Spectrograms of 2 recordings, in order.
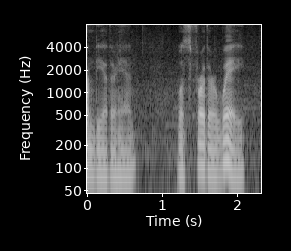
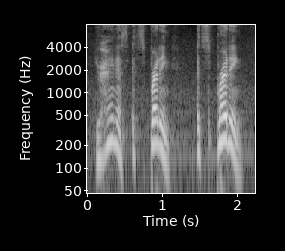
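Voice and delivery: shrill, full-throated, very loud, high cry of alarm; 13 semitones higher, 9 dB louder than usual. Narrator reading a doctor's words to His Highness as an infection spreads, shouting in alarm. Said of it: "The doctor shouted in alarm".

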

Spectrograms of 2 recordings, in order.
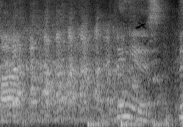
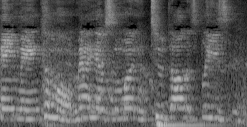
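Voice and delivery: higher-pitched bad American accent, begging tone. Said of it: "why are you speaking in an American accent".

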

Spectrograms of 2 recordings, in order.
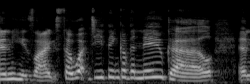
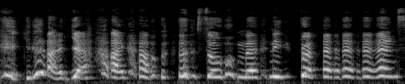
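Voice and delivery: very slow, high, fighting back tears; 6 semitones higher, 6 dB louder than usual. Retelling a story where Nina answers her grandma's call, acting out holding back tears. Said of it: "Nina's trying to hold back tears".

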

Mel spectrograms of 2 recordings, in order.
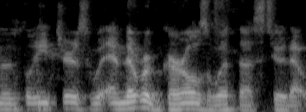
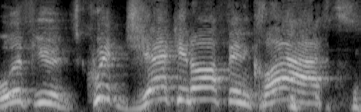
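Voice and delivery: shrill blurt at top volume; 10 dB louder than usual. Retelling a mom blurting out in the bleachers: imitating someone blurting loudly. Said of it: "as loud as she could".

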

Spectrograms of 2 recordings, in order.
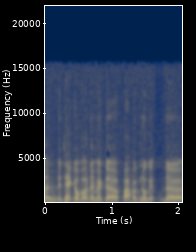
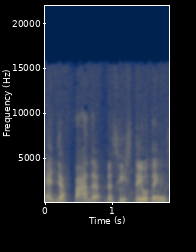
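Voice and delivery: put-on nonnative English accent; 4 semitones higher than usual. Imagining poor guys with accents trying a bad pickup line, in a put-on accent. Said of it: "Imagine the poor guys with the accents like".

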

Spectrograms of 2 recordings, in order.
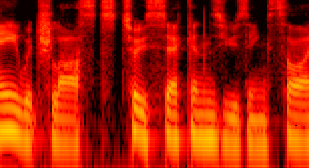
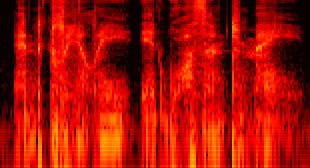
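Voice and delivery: hushed, tossed-off whispered aside; 5 dB quieter than usual. Telling about a card game with his wife, the speaker whispers an aside.

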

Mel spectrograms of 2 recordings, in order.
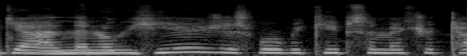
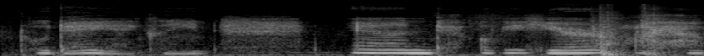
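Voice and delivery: soft whispering. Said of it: "Sorry, I'm whispering".

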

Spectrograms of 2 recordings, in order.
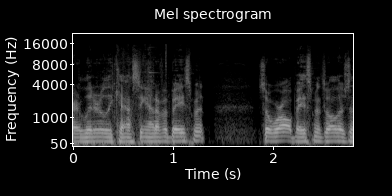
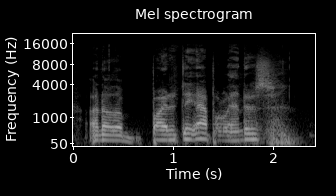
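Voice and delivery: slow, dragged-out, terrible put-on British accent; 4 semitones higher than usual. Doing a Henry line to a co-caster: terrible British accent as Henry. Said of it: "I have a terrible British accent".

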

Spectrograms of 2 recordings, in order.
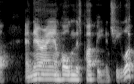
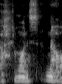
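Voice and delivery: put-on uncomfortable tone, lower and quieter; 4 semitones lower, 11 dB quieter than usual. Retelling Stephanie's reaction when her boss showed up, imitating Stephanie's discomfort. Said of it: "she's so uncomfortable".

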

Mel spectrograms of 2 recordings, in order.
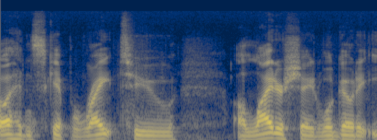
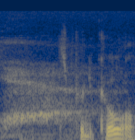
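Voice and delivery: very quiet, hushed whisper under the breath; 9 dB quieter than usual. Building a miniature base with others, replying about the handles, whispering.

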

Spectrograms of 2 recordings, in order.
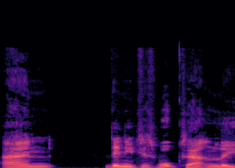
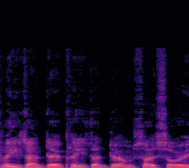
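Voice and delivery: put-on begging, pleading tone. Retelling a scene where a man begs the boss's men: mock begging. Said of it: "he's begging".

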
